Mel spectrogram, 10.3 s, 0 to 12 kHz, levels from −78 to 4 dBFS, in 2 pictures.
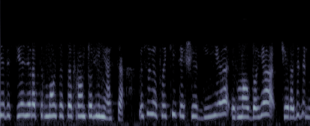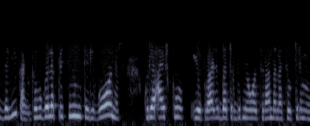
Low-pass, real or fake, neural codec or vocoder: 7.2 kHz; real; none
